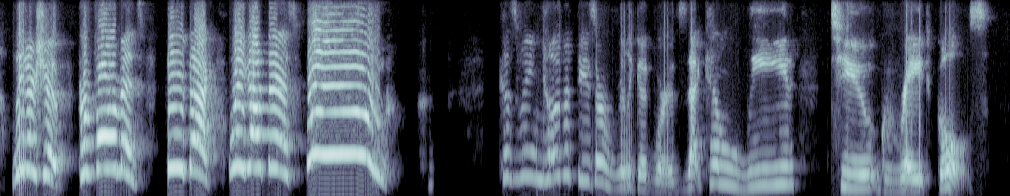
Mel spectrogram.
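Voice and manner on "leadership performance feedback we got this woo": put-on very high, loud hype holler, drawn-out. Imitating organizations and leaders who sound like the young player: imitating leaders yelling.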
